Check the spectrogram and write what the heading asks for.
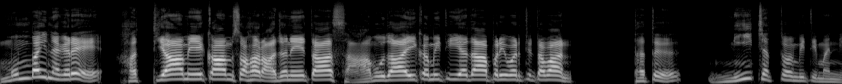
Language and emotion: Sanskrit, disgusted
